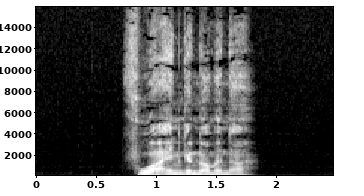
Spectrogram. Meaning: inflection of voreingenommen: 1. strong/mixed nominative masculine singular 2. strong genitive/dative feminine singular 3. strong genitive plural
- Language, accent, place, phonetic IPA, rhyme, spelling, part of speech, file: German, Germany, Berlin, [ˈfoːɐ̯ʔaɪ̯nɡəˌnɔmənɐ], -aɪ̯nɡənɔmənɐ, voreingenommener, adjective, De-voreingenommener.ogg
